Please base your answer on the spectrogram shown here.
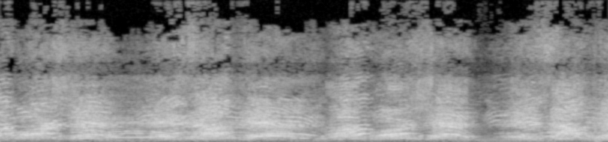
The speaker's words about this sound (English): That was the sound of protesters on Monday night gathered on the steps of the Supreme Court in D.C.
